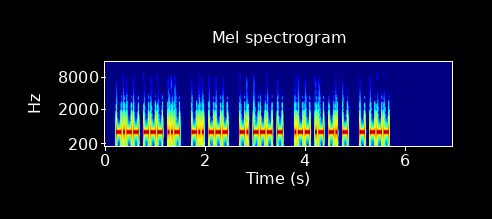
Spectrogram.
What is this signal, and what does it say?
Morse code, heard as a keyed tone, about 34 wpm, 700 Hz. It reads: YOU DO NOT WANT TO
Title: Sets of 5 Words 35wpm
